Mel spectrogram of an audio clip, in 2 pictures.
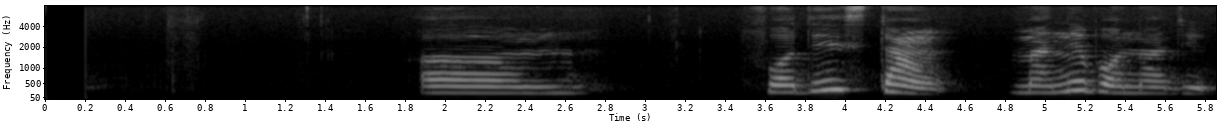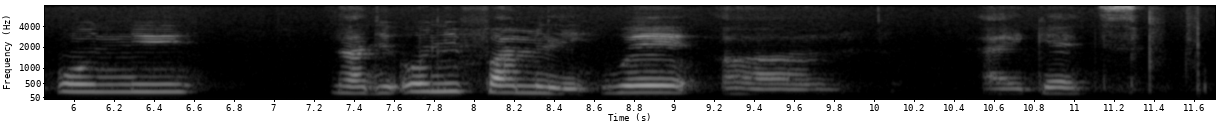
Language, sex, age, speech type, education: Nigerian Pidgin, female, 30-45, spontaneous, tertiary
